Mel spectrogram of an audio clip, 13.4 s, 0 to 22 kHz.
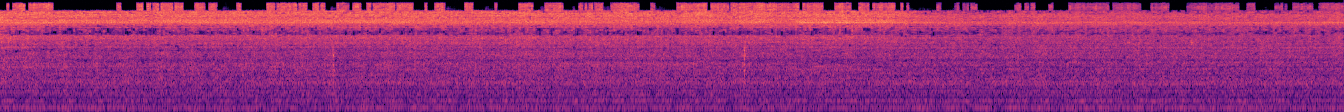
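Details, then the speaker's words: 2005 Ford Taurus after an ignition coil replacement, idle air control valve suspected: the idle drones with a rise and fall and a faint hiss underneath, jumping badly. The owner hears air escaping elsewhere, possibly a vacuum leak. "yeah see how it's jumping real bad sounds like I hear air coming out of somewhere else"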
